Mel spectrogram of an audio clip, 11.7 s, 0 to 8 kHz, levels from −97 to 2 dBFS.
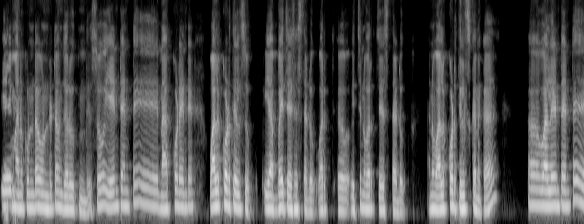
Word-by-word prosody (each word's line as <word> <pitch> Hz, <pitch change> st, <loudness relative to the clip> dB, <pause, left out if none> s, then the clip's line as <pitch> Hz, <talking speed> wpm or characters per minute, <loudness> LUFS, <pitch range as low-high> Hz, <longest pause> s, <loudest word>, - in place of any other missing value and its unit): ఏమనకుండా 150 Hz, -2 st, +1 dB
ఉండటం 140 Hz, +3 st, +1 dB
జరుగుతుంది. 125 Hz, -6 st, 0 dB
సో 160 Hz, -, -2 dB, 0.3 s
ఏంటంటే 165 Hz, +3 st, -2 dB, 0.5 s
నాకు 140 Hz, 0 st, 0 dB
కూడా 160 Hz, -2 st, +1 dB
ఏంటంటే 155 Hz, +1 st, -4 dB, 0.3 s
వాళ్ళకి 155 Hz, +1 st, +5 dB
కూడా 160 Hz, -3 st, +5 dB
తెలుసు. 140 Hz, -3 st, +1 dB, 0.4 s
ఈ -, -, +3 dB
అబ్బాయి 145 Hz, +4 st, +2 dB
చేసేస్తాడు. 130 Hz, -4 st, 0 dB, 0.2 s
వర్కు 125 Hz, 0 st, -3 dB, 0.5 s
ఇచ్చిన 145 Hz, +3 st, -4 dB
వర్క్ 135 Hz, 0 st, -1 dB
చేస్తాడు 115 Hz, -3 st, -2 dB, 0.5 s
అని, 140 Hz, 0 st, 0 dB
వాళ్ళకి 135 Hz, +1 st, +3 dB
కూడా 150 Hz, -3 st, +4 dB
తెలుసు 140 Hz, 0 st, +3 dB
కనుక, 120 Hz, -2 st, 0 dB, 0.9 s
ఆహ్, 170 Hz, -1 st, 0 dB
వాళ్ళేంటంటే 165 Hz, +4 st, +2 dB
140 Hz, 130 wpm, -23 LUFS, 130-160 Hz, 0.9 s, వాళ్ళకి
